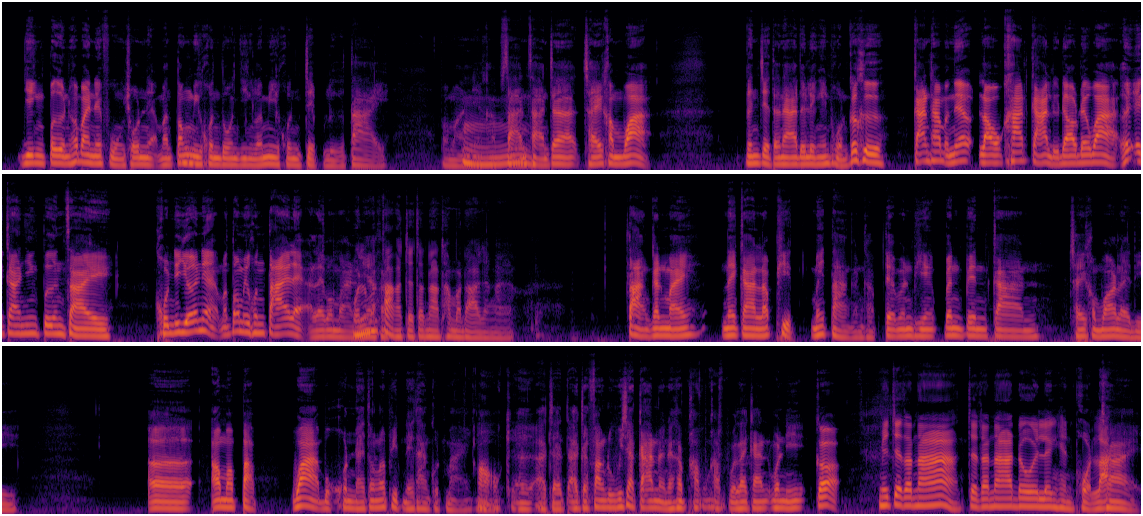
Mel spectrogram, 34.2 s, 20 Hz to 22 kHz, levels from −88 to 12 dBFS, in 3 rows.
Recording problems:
none

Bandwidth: 18.5 kHz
